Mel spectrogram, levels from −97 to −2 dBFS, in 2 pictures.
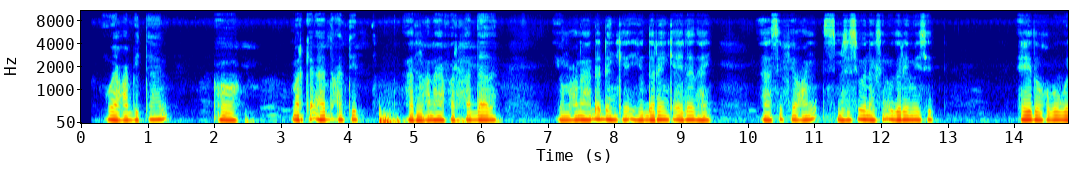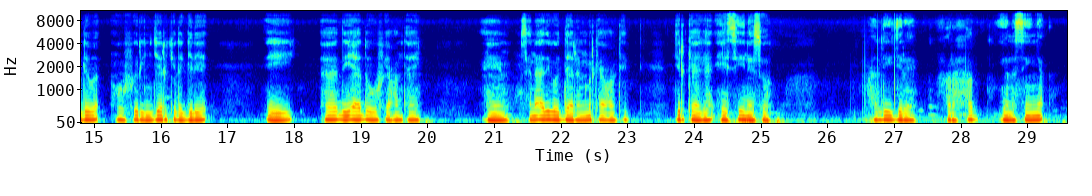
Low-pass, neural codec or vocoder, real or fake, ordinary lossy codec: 9.9 kHz; none; real; none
